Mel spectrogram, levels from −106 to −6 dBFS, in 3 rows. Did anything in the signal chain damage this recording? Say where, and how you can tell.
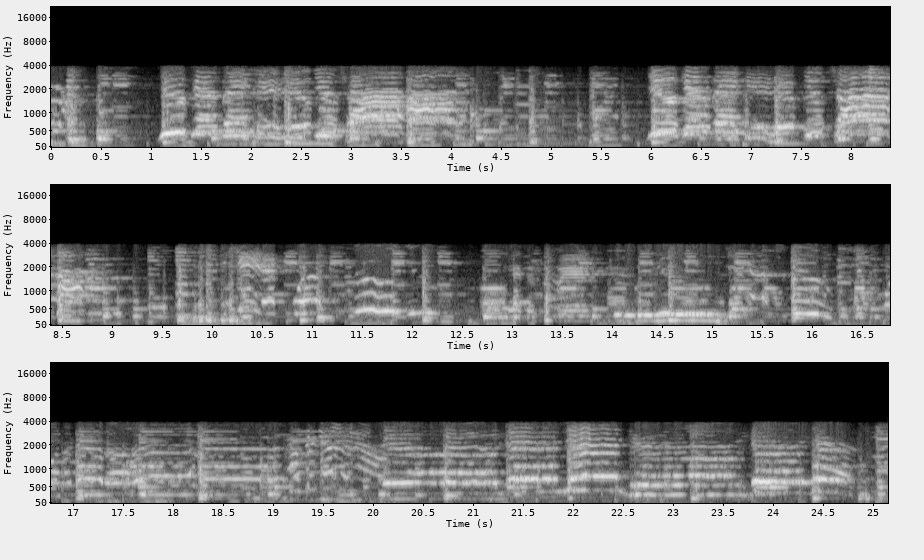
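Yes. The damage comes from the call processing stage: a speech noise suppressor was left on for non-speech sound. Across the whole clip the level swings by about 10 dB as it mistakes steady, sustained content and ambience for noise and pulls it down. Onsets survive while held parts sag, so the sound pumps and thins. On a waveform the envelope shows repeated dips after each attack. On a spectrogram, sustained bands flicker in brightness.

Sound was cut by the noise suppressor at three points: from 0.3 to 1.1 s (about 17 dB at its deepest, roughly 0.7 s affected), from 4.17 to 5.99 s (about 18 dB, around 2 s), and from 7.72 s to the end (about 18 dB). Here the gain reduction bites hardest on steady and decaying material, chopping tails short. On a spectrogram these stretches look darker and hollowed out behind transients. The waveform shows clipped-off decays. Within the G.711 call path, whose band stops at 4 kHz, the damage appears as thin, gated sound rather than as lost treble.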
